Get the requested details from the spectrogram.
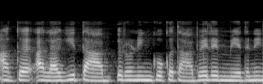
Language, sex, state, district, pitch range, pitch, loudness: Telugu, female, Andhra Pradesh, Krishna, 185-200 Hz, 195 Hz, -13 LUFS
